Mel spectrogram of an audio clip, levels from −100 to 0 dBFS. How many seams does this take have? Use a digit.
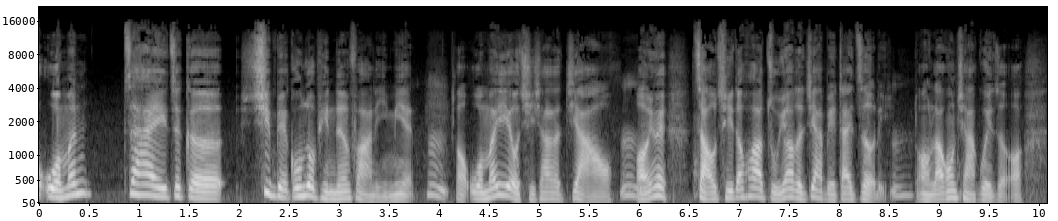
1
